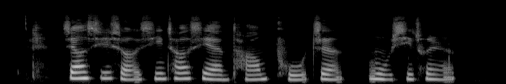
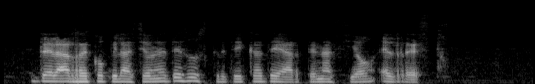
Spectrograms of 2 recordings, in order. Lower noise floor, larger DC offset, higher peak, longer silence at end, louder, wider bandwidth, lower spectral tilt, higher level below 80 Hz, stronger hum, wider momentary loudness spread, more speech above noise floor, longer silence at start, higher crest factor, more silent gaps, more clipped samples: second, -50 dBFS vs -61 dBFS; neither; about the same, -8 dBFS vs -8 dBFS; second, 0.5 s vs 0.9 s; about the same, -28 LUFS vs -26 LUFS; about the same, 11 kHz vs 10.5 kHz; second, -3.5 dB/octave vs -8.5 dB/octave; second, -80 dBFS vs -56 dBFS; neither; first, 17 LU vs 10 LU; second, 23 dB vs 35 dB; about the same, 0.35 s vs 0.3 s; about the same, 20 dB vs 18 dB; neither; neither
